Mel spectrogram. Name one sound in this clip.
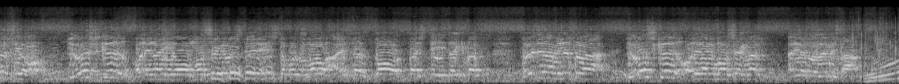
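An elderly man speaks loudly into a microphone through loudspeakers.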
